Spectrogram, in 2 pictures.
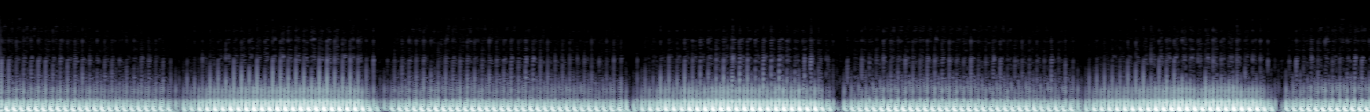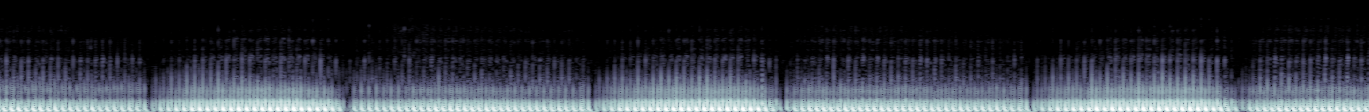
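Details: Low, throaty purr of a sleeping cat, rumbling on and off in near-regular cycles about one second long as it inhales and exhales, quiet background.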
